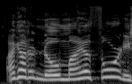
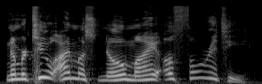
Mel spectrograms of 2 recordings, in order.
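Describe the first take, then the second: First: "gotta" punched high and loud, fast; stress on gotta. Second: Said in the usual way. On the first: Shown as a demonstration. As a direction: hit "gotta" hard and quick.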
